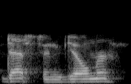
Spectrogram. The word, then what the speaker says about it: Destin Gilmer: hang on one second can you say your name for me well yes Destin Gilmer just like it sounds okay so make sure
